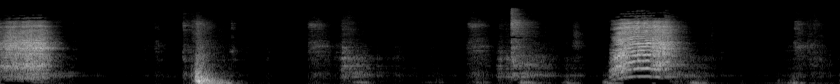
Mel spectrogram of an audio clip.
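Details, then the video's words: A 16-year-old macaw gives harsh, raspy bursts and throaty laugh-like squawks in uneven spurts, laughing and then making demonic, exorcist-like noises. "Macaw laughing and making demonic noises"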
